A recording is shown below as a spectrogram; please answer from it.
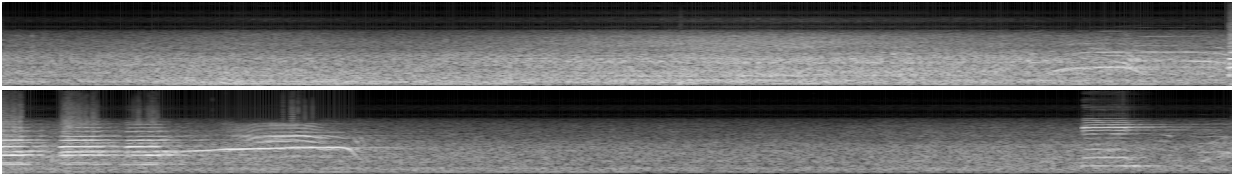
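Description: Cars passing on a city street. About six seconds in, a car horn gives a few short toots in answer to 'honk for jobs' signs, met by whoops and cheers from a small group. Another short honk comes near the end.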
